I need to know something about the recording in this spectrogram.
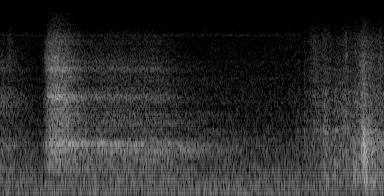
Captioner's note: Ramon sighing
